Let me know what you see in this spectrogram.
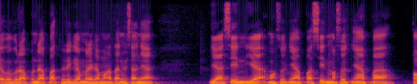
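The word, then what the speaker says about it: يس: Toha, yasin, ya. Dan ini banyak dalam Al-Quran, ya. Seperti Toha, ya. Kemudian apa? Yasin. Dibacanya bukan toh, dibacanya bukan yes atau yes, bukan.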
